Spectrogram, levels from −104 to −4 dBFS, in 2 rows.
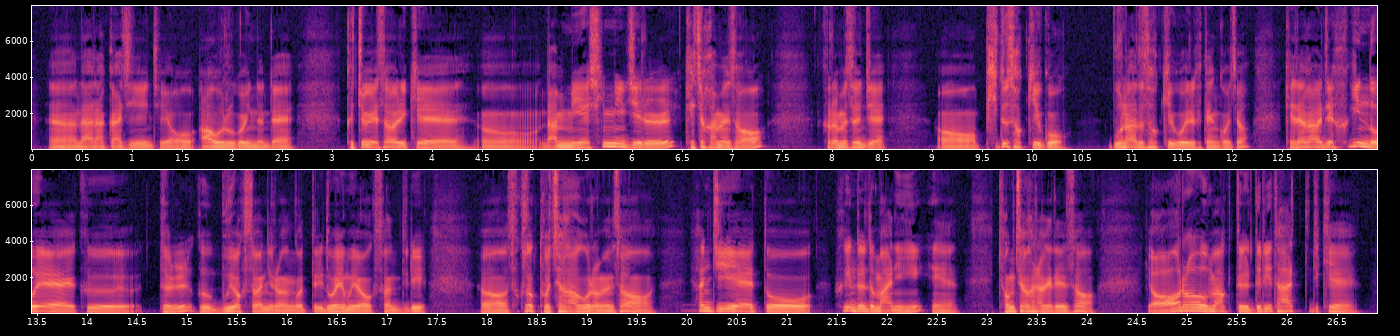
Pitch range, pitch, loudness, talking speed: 95-130 Hz, 110 Hz, -27 LUFS, 280 characters per minute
